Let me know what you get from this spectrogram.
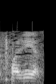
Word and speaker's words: Фалес: И самый первый, с кого начинается философия, чего-то именем назовем, это Полес. Ударение на последний слог.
